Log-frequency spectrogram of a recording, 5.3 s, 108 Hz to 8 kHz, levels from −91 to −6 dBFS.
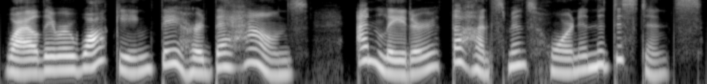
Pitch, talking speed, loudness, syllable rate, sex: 235 Hz, 180 wpm, -21 LUFS, 4.9 syllables/s, female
